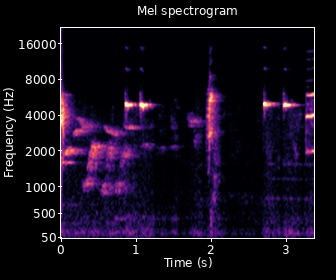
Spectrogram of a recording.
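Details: Common iora, or konin, delivering 'full tembakan' song: descending warbled whistles, a pair of piercing high pips, a lone rasp, then more pips after a short silence.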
